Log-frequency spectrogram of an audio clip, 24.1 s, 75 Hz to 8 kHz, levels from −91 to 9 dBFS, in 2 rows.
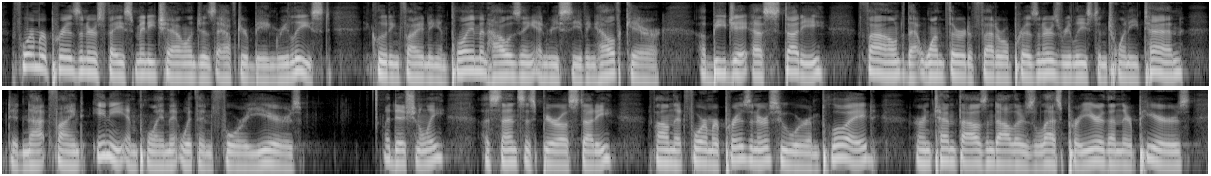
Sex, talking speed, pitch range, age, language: male, 140 wpm, 125-155 Hz, 40-59, English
